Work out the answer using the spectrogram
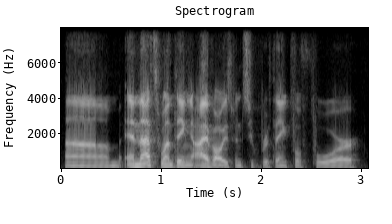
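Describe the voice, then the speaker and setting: A man's voice: sits low, expressive, moderate pace, sharp tone. A man being interviewed as a photographer, talking in a laid-back, slangy way and laughing often. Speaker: photographer guest. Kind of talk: casual interview chat.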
